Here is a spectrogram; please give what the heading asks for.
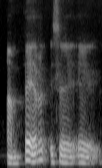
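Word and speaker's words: Ampère: debe a Andre Mag amper así se pronuncia en francés verdad todo todo gutural amper que fue el que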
